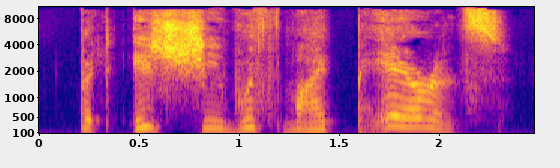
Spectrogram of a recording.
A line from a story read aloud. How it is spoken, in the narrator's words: Jasper cried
